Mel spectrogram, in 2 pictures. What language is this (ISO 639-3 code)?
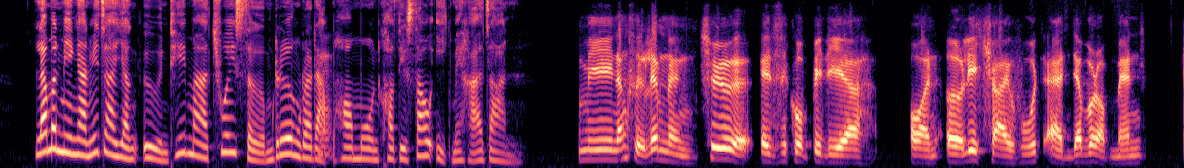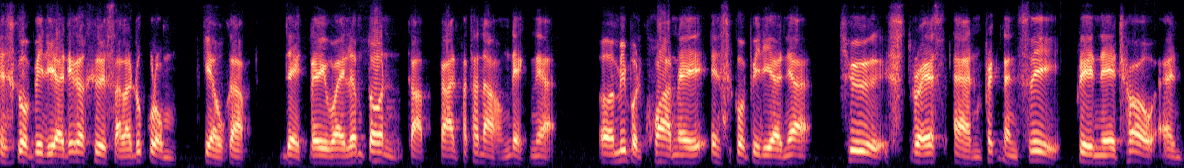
tha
